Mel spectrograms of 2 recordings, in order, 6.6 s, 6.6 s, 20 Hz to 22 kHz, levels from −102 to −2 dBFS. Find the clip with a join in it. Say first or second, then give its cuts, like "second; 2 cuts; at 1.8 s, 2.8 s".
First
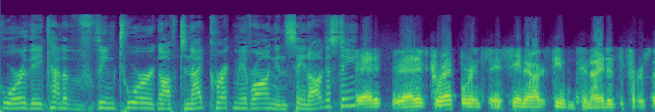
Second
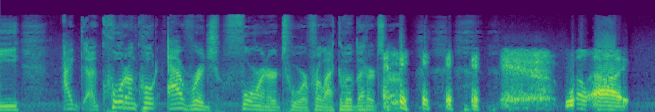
first; 5 cuts; at 0.9 s, 1.6 s, 2.5 s, 3.8 s, 5.7 s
